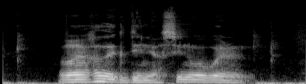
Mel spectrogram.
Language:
Kabyle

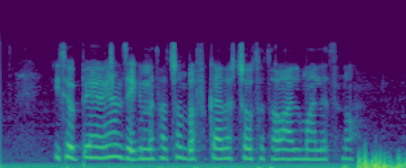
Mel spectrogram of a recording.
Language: Amharic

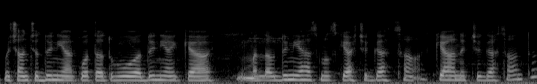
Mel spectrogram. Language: Kashmiri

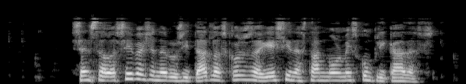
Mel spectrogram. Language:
Catalan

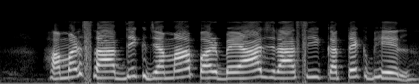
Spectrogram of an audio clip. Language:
Maithili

